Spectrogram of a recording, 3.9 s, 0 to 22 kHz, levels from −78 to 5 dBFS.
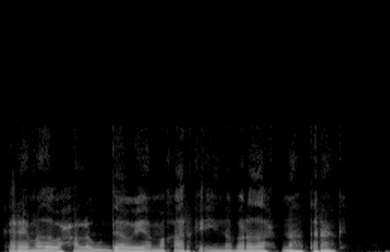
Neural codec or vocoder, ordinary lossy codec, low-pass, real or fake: autoencoder, 48 kHz, 128 numbers a frame, DAC-VAE, trained on Japanese speech; MP3, 48 kbps; 19.8 kHz; fake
